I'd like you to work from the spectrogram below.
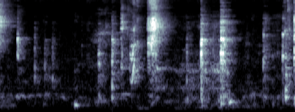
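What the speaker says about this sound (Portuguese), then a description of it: "Gente, eu preciso tomar um pouquinho de água" Water is poured and then sipped from a glass, a splashy trickle followed by gulps, clinks and mouth sounds in short bursts, close and soft, with no speech.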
